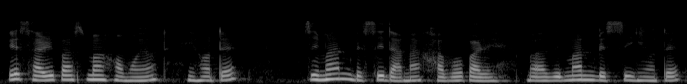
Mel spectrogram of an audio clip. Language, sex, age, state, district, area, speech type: Assamese, female, 30-45, Assam, Charaideo, rural, spontaneous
